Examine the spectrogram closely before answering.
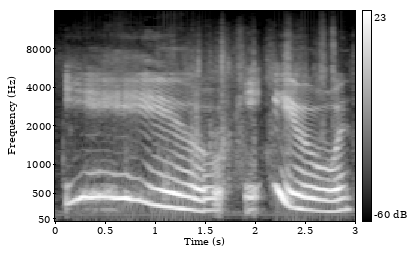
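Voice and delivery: high, loud, disgusted ew; hammed-up yuck for kids. Shown as a demonstration. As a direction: pull a face and squeal it in disgust. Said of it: "you could do something like".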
